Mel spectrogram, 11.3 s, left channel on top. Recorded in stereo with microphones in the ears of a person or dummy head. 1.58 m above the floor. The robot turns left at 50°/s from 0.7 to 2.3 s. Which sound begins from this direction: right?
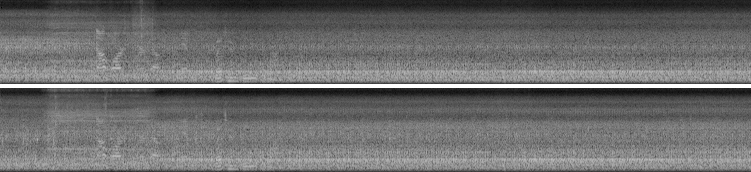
A man speaking, at 3.2 s.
